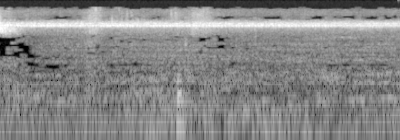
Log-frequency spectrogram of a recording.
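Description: Crickets trilling steadily: one high, unbroken tone over quiet outdoor background.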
